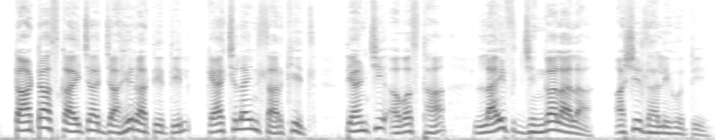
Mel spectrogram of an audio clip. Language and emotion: Marathi, neutral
